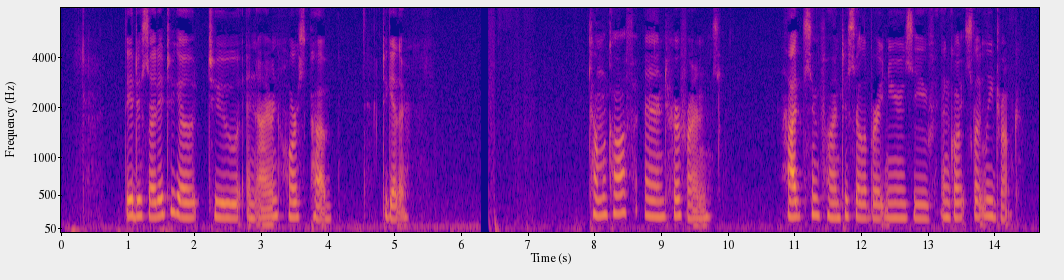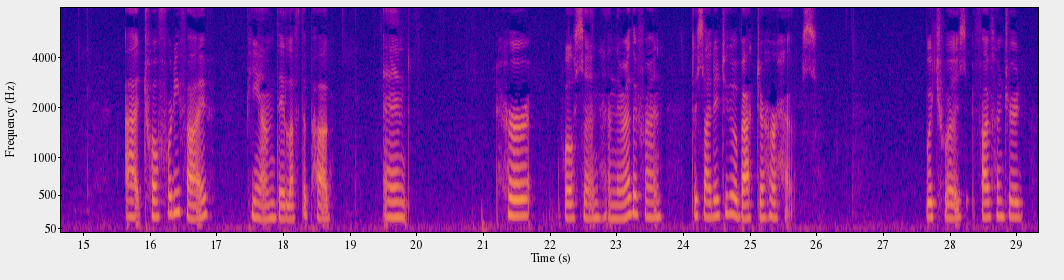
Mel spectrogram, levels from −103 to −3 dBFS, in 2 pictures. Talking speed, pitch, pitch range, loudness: 100 wpm, 200 Hz, 185-220 Hz, -38 LUFS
